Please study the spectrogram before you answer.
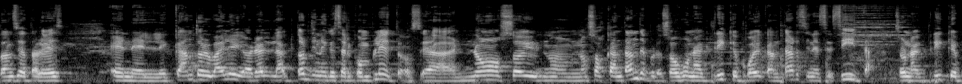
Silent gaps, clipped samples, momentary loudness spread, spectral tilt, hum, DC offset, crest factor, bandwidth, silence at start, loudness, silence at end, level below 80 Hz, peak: none; under 0.1%; 6 LU; -4 dB/octave; none; under 0.1%; 14 dB; 17.5 kHz; 0 s; -15 LUFS; 0 s; -54 dBFS; 0 dBFS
